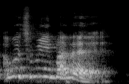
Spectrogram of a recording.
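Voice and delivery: very high, incredulous question; replaying a confused demand to explain; baffled questioning. Worker asks the teen to explain, baffled questioning. Acts out questioning her surprising reply.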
